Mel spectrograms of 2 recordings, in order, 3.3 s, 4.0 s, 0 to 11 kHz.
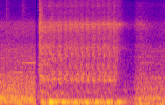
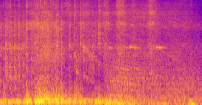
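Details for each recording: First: Toyota MR2 with 3VZ V6 swap, first start attempt: starter cranks briefly, then engine catches and runs smoothly for a couple of seconds; normal start. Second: Toyota MR2 project with 3VZ engine, first start: engine catches and stumbles with uneven, lumpy firing and loud bursts; rough running, suspected vacuum leaks between inlet and centre manifolds, not confirmed.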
